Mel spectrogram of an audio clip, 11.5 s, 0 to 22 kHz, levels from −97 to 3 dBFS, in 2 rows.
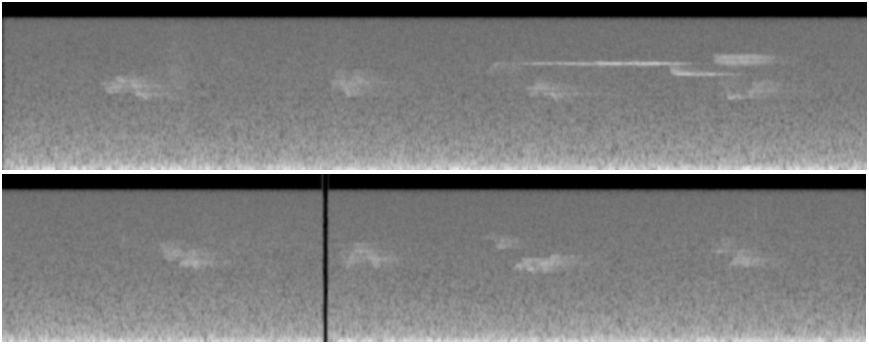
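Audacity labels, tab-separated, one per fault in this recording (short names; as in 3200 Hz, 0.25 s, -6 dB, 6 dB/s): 7.900000	7.940000	gap 40 ms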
